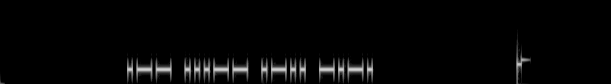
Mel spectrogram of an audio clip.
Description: Morse code, heard as a keyed tone, about 25 wpm, 700 Hz. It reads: W3LC
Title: USA Call Signs - 4 Characters - 2x Character Spacing - 25wpm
